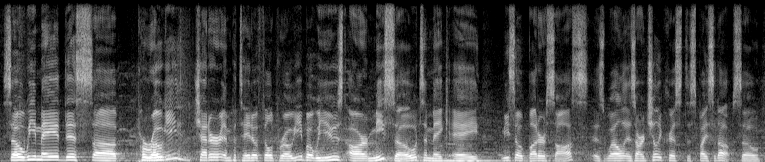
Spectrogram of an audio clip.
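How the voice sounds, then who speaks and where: A man from the Cincinnati area talks casually about food in a slightly high voice. He is relaxed and a little halting, with small pauses and restarts. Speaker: guest chef. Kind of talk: casual product talk.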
